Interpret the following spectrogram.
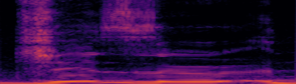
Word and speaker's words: Ziz: in Japanese because they the Japanese don't have Z I so there's no Z. Their Z is G ji. After this whole thing with how they extracted my seed and then Ziz's name being pronounced Jizu Jizu in Japanese, it's like, oh god, Nik, why?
